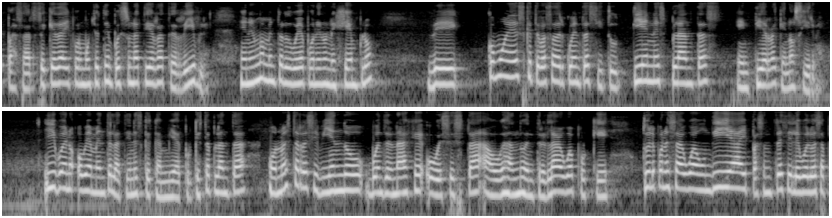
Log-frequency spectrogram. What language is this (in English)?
Spanish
